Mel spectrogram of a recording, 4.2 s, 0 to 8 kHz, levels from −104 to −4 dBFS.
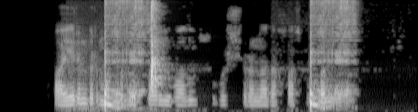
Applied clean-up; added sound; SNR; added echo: classical method spectral subtraction.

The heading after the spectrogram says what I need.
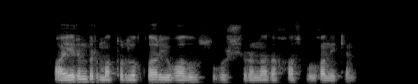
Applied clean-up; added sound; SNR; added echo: none; none; none; none.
